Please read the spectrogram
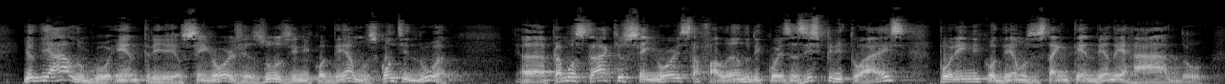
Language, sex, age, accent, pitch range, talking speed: Portuguese, male, 50-69, Brazilian, 95-135 Hz, 125 wpm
